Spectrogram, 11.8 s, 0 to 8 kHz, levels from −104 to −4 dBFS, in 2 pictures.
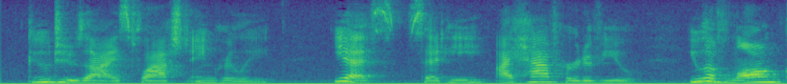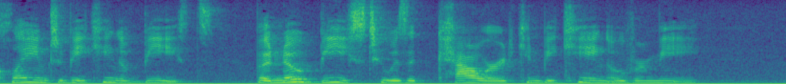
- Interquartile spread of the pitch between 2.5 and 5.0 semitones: Yes, average, 2.9 semitones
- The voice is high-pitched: Yes, high, 200 Hz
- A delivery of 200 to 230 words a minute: No, average, 170 wpm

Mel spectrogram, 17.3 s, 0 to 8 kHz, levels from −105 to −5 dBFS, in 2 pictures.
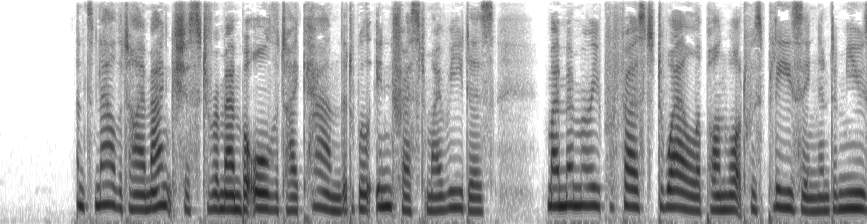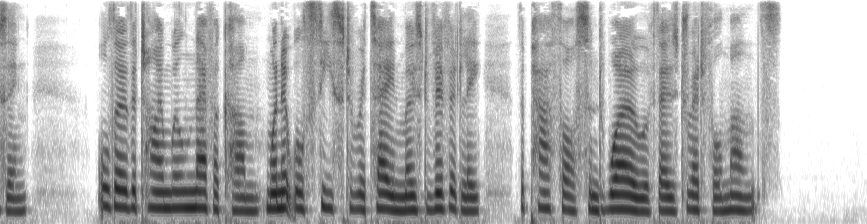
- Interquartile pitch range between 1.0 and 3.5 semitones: Yes, average, 3.0 semitones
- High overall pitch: Yes, high, 205 Hz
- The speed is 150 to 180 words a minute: Yes, average, 170 wpm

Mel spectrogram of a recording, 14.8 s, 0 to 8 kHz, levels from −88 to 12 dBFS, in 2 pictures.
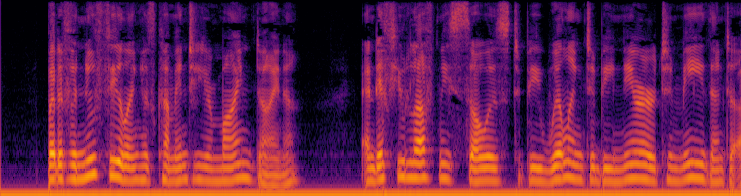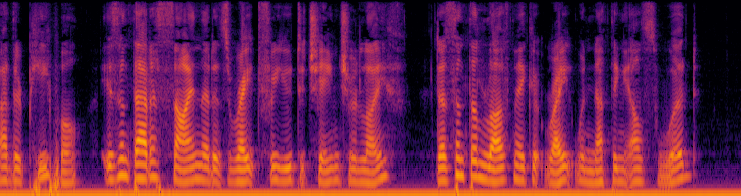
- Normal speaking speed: No, fast, 215 wpm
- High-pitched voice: No, medium, 155 Hz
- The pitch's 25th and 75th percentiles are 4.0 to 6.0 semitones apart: No, narrow, 2.6 semitones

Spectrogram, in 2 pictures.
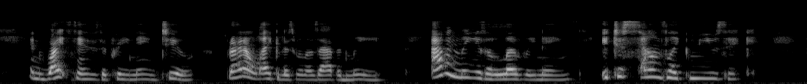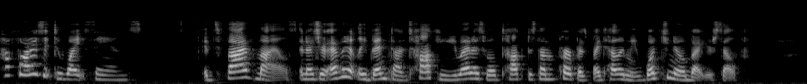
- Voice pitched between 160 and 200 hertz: No, high, 240 Hz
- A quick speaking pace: Yes, fast, 225 wpm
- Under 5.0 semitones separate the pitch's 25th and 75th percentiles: Yes, average, 4.4 semitones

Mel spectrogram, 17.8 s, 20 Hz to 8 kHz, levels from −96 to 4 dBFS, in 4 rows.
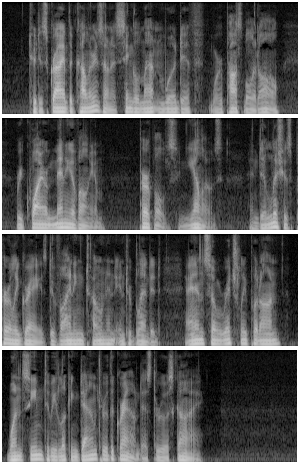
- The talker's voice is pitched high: No, very low, 90 Hz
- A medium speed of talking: Yes, average, 160 wpm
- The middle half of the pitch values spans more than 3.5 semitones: No, average, 3.1 semitones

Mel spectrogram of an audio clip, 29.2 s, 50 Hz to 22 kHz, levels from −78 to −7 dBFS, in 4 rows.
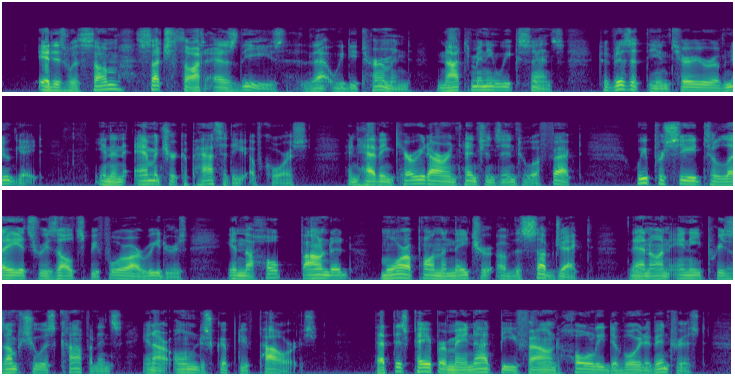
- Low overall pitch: Yes, low, 100 Hz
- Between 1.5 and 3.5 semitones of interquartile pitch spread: Yes, average, 3.2 semitones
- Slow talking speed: No, average, 155 wpm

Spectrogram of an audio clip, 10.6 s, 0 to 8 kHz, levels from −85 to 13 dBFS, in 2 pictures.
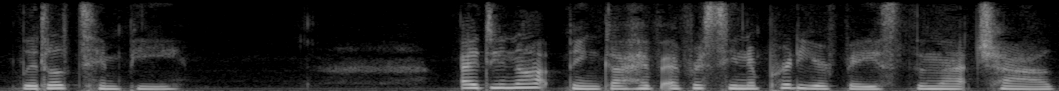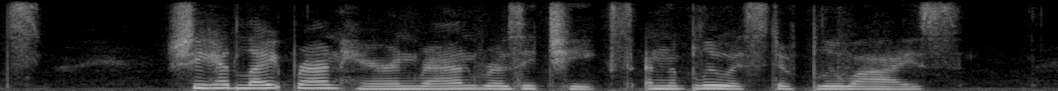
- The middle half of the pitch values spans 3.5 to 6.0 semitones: No, average, 3.1 semitones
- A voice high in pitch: Yes, high, 245 Hz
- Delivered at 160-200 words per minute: Yes, average, 175 wpm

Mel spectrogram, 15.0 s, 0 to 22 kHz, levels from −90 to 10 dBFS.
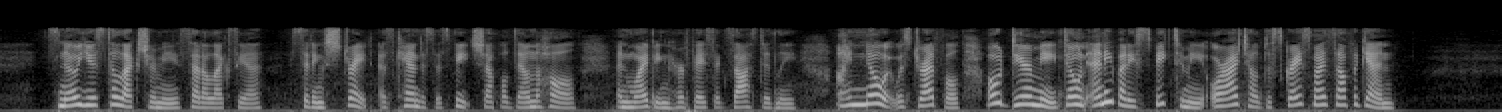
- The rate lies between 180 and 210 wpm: No, average, 165 wpm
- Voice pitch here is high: Yes, high, 200 Hz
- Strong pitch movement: Yes, wide, 7.0 semitones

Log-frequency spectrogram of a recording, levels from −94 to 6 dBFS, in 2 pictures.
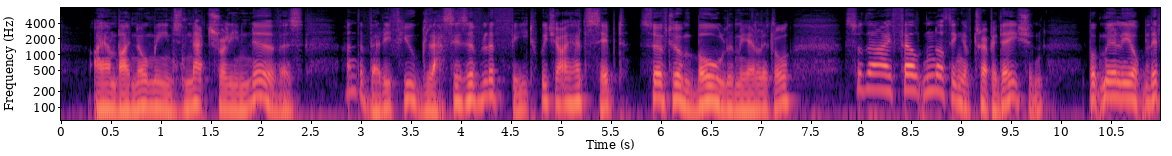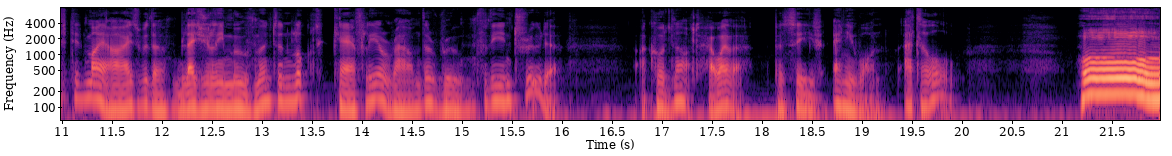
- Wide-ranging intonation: Yes, wide, 6.8 semitones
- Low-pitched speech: Yes, low, 100 Hz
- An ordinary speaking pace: Yes, average, 160 wpm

